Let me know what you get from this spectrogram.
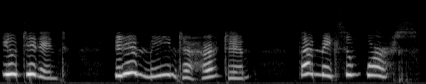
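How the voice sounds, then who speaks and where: A woman voicing a small, stern old mouse principal in a fan-fiction reading, cold, polite and cutting as he makes deliberate accusations. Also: extremely high pitch, lively intonation, dry recording, phone-quality sound, voice pushed up, full character voice. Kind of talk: dramatic audiobook-style fan fiction character reading.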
